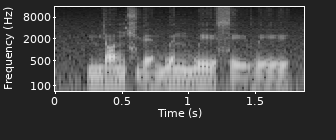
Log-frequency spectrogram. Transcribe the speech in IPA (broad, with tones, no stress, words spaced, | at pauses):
mjɑ˥ŋ ɕɥɛ˨˩mwə˥˧nmwe˥˩ɪ̯ se˨˩ɪ̯ɻwe˥ɪ̯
